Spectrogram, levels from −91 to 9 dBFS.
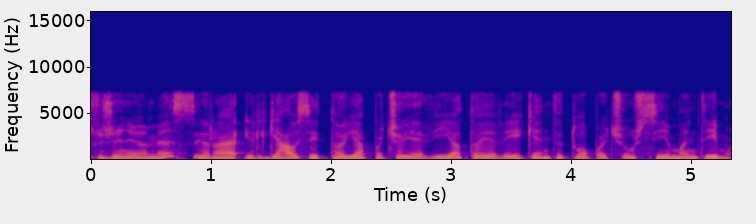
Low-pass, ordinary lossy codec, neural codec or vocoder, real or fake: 7.2 kHz; AAC, 96 kbps; codec, 16 kHz, 4 kbps, X-Codec, HuBERT features, trained on LibriSpeech; fake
